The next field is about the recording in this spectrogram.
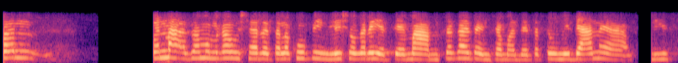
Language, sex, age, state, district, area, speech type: Marathi, female, 18-30, Maharashtra, Mumbai Suburban, urban, conversation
